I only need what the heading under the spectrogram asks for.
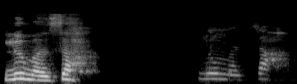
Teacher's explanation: Okay, there is no ta sound at the end when you do a waqf. The ta marbuta becomes a ha sakin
